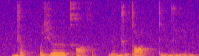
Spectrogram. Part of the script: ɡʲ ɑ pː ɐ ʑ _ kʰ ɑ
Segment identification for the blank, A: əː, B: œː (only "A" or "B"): B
